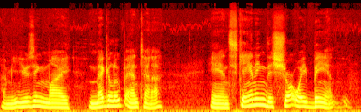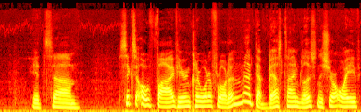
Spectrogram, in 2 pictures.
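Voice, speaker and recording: Guy doing a casual radio hobby demo, talks real slow and mellow, kinda halting, plain matter-of-fact. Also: mid-range voice, animated, no echo. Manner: halting, matter-of-fact, pausing mid-sentence. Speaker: host of a shortwave radio hobby show. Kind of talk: casual unscripted radio demonstration. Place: home workshop.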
